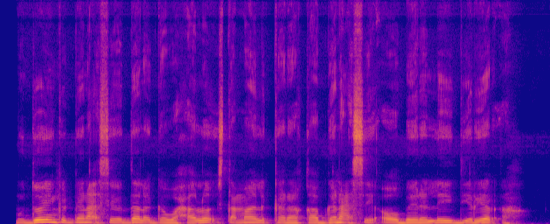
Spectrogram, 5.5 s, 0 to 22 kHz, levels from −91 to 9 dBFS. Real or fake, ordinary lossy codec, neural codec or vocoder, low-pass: real; none; none; none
